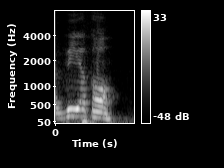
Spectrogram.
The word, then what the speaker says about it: vehicle: Câu A, các bạn đọc là vehicle. Có nghĩa chữ H các bạn không đọc nha, là nó bị câm đó các bạn.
